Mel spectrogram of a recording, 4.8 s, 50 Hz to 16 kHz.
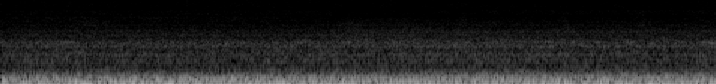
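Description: Cabin noise inside a Boeing 737-900 taxiing: a steady low rumble from the jet engines at idle and the wheels rolling on the taxiway, with a faint thin whine above it.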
